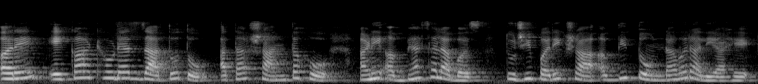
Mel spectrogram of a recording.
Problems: constant background noise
